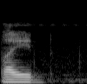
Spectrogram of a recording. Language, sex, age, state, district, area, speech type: Telugu, male, 45-60, Andhra Pradesh, East Godavari, rural, read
